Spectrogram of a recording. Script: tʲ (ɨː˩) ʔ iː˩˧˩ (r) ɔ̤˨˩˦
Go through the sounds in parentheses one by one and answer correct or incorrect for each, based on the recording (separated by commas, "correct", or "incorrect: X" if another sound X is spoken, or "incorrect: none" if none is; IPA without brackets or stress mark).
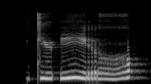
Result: correct, correct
